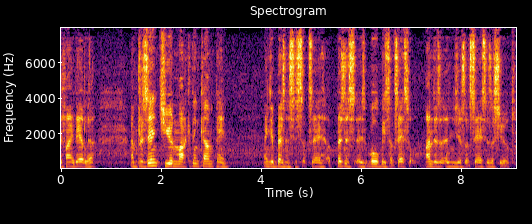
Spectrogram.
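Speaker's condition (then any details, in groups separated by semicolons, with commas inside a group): No condition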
